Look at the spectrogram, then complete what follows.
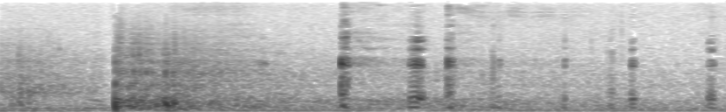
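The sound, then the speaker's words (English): A wood fire roaring in a stove packed full of wood crackles with sharp, irregular pops over a steady low hiss, opening with a louder burst and then scattered snaps that grow fainter. “This thing's roaring. This thing's... It's hissing more than crackling. You can't fit any more wood in that thing.”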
